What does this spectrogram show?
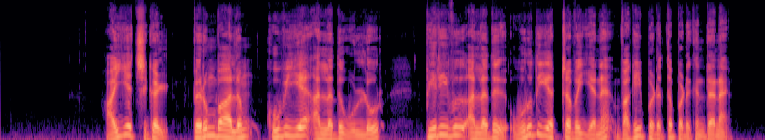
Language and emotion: Tamil, neutral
